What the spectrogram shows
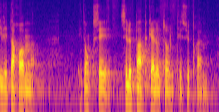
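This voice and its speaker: A man talks at a fairly slow pace. His pitch is fairly low. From Alsace, France. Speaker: priest. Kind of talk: sermon. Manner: halting.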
